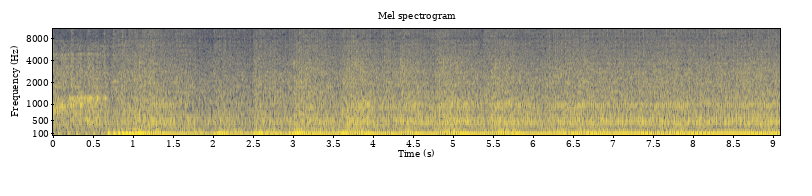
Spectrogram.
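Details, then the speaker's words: Old twin pulled from scrap, running rough: coughs and stumbles unevenly, faltering low thump settling into shaky run; owner suspects carburetor issues, probably the vacuum-operated fuel pump mounted at the carburetor, which had failed before. "All right, we got carburetor issues. Probably the fuel pump."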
